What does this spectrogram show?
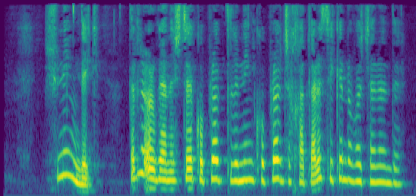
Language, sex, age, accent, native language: Uzbek, female, 18-24, Namangan, Uzbek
